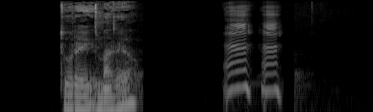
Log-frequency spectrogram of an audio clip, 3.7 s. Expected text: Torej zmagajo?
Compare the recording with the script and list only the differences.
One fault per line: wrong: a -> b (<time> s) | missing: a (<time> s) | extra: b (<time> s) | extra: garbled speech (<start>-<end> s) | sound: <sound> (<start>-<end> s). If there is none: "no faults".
sound: laugh (2.2-2.9 s)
